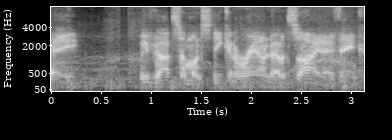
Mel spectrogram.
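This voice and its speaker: Putting on a raspy character voice pitched extremely high, a man speaks at a moderate pace. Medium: read story.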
